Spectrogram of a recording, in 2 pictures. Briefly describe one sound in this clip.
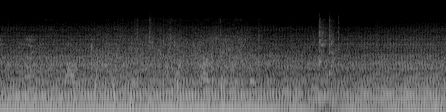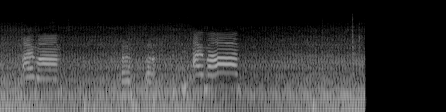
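A boat's motor hums steadily.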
